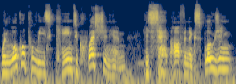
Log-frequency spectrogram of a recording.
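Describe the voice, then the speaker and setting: Lively, emphatic male co-host. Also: high voice, unhurried. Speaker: show co-host. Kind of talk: scripted narration in conversational co-hosted show.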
